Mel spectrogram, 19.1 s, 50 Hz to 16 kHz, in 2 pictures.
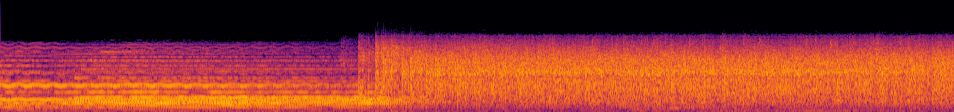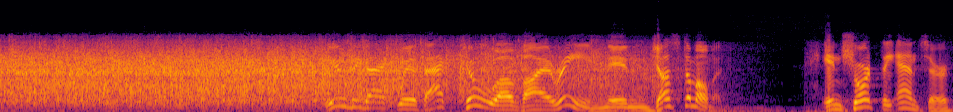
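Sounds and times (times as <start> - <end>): audience applauding: 3.4 - 16.6.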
